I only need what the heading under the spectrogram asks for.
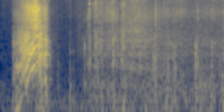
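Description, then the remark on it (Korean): The zipper of a study bag is pulled open in one quick, raspy sweep, followed by soft rustling and faint handling noises as the bag is opened. “열어보면 어 ASM, M, ASMR 하는 것 같아.”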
